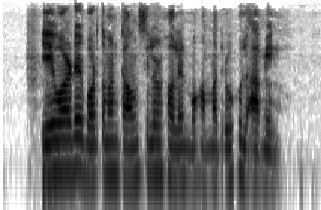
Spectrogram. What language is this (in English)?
Bangla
